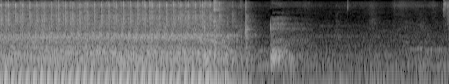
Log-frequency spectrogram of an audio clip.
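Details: Yamaha Lexi scooter idling, noise seeming to come from behind the radiator but actually from the front engine area: rough regular ticking of three to four beats a second from a worn rocker arm roller.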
